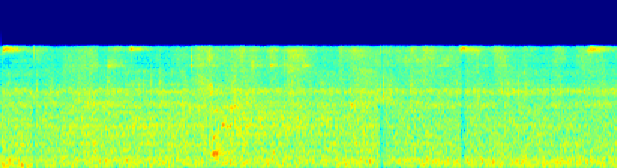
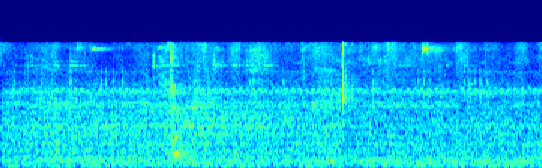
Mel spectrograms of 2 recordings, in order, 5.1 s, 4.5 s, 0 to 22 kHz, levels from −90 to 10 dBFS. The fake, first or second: first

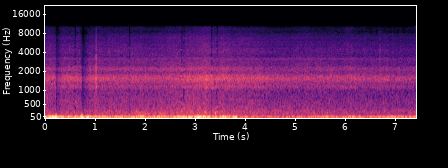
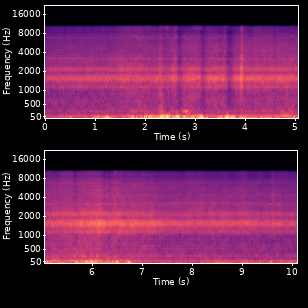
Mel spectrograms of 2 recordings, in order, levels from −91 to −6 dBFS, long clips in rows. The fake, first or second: second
